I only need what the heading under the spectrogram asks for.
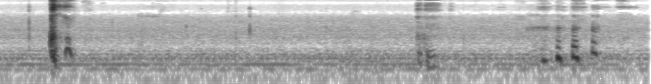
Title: Many faces plus a yawn and a sneeze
